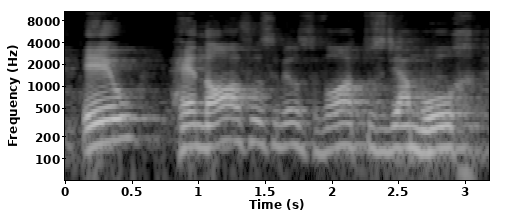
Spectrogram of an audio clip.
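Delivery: slow, lightly solemn wedding vow. Retold or imitated. Husband renews vows to wife before the priest: slow, mildly solemn. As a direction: renew the vows earnestly, unhurried. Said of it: "ele virou pro padre e falou assim".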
